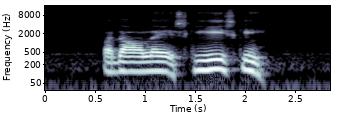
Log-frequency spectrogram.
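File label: "adalesgiisgi", Cherokee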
